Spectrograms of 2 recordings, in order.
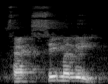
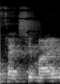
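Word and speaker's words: facsimile: फैक्सिमली, इसको फैक्सिमाइल भी बोल देते हैं, फैक्सिमली है एग्जैक्ट प्रोनाउंसिएशन।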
